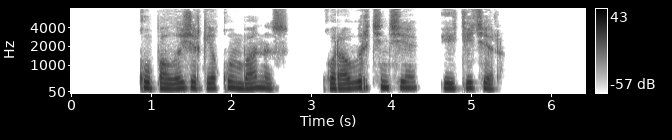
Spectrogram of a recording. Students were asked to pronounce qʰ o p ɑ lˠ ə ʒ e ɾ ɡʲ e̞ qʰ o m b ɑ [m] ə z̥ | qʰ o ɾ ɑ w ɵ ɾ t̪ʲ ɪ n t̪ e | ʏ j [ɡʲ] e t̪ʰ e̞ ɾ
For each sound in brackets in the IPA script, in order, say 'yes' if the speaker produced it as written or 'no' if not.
no, no

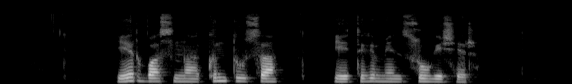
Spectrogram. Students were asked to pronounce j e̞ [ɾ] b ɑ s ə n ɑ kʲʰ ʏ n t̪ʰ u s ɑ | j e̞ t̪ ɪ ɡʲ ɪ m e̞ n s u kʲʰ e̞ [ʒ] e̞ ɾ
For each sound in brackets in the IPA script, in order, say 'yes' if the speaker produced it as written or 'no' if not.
yes, no

